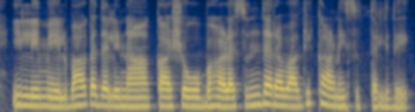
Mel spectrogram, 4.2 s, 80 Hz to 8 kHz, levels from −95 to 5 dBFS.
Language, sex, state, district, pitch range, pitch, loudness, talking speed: Kannada, female, Karnataka, Bidar, 185-205 Hz, 190 Hz, -14 LUFS, 85 wpm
